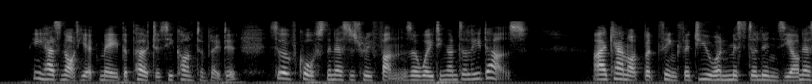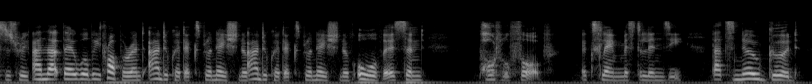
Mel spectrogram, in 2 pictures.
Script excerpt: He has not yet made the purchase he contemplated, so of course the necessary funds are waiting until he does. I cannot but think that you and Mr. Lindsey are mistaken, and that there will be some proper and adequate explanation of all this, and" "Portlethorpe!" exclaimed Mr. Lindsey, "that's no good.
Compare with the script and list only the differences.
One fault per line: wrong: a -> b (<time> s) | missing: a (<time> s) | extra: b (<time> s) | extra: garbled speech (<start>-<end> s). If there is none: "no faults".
wrong: mistaken -> necessary (8.0 s)
missing: some (9.1 s)
extra: adequate explanation (10.6 s)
